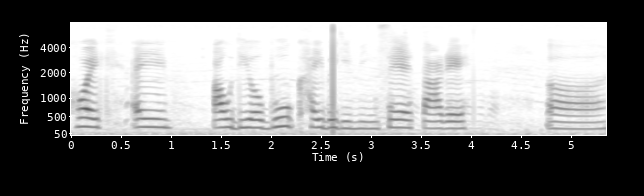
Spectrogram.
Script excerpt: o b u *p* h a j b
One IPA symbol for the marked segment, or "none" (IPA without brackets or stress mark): k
